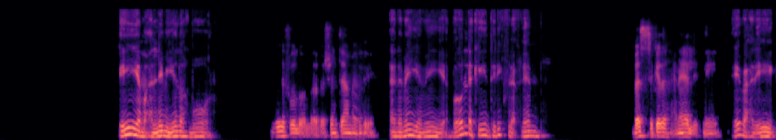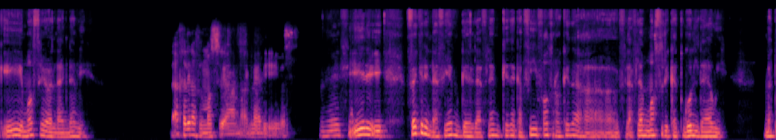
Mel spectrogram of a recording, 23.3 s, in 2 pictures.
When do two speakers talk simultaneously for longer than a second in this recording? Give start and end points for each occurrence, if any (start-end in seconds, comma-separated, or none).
none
